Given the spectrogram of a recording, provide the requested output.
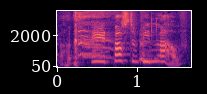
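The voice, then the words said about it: Half-hearted Queen Elizabeth II impression. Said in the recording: “my Lizzie impression ... That was a non-committal Queen Elizabeth II impression.”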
